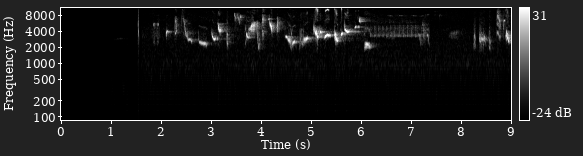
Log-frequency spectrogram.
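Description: Small birds chirping: a quick run of varied rising and falling chirps, with a buzzy trill about six seconds in. The first second and a half is silent.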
